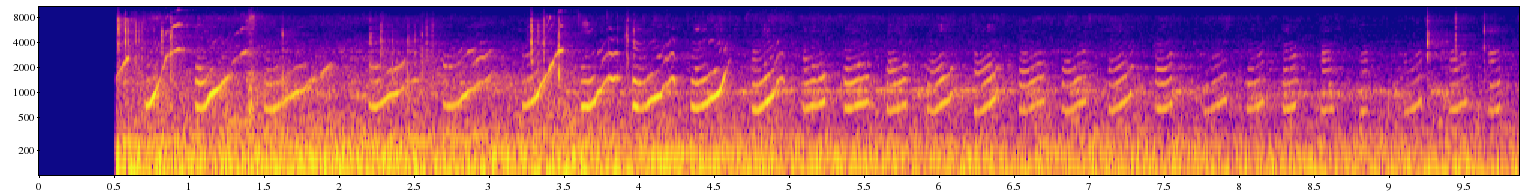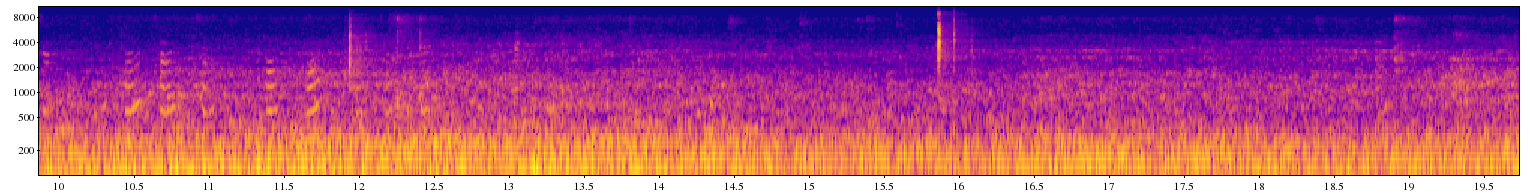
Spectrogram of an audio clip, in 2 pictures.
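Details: Pet guinea pig running around on grass, giving a long series of rising whistled squeaks, several per second, strongest in the first ten seconds, then fainter chirps over a steady low rumble.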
